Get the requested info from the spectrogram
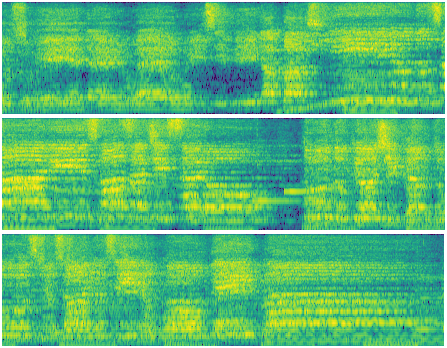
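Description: A youth choir singing a gospel hymn in several voices over instrumental accompaniment, with deep held notes changing every second or so beneath the voices.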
